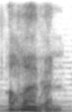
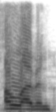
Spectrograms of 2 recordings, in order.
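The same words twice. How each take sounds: First: It is said in a put-on character voice. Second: It is said in a natural, ordinary voice.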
